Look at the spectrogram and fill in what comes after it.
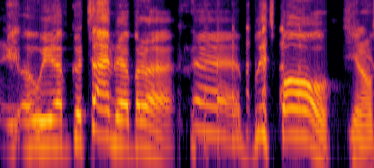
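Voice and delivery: Hawaiian pidgin accent, pitched very high. Voice actor demonstrating the accent he came up with for a role; Hawaiian pidgin accent. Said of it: "kind of like a Hawaiian pidgin accent".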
